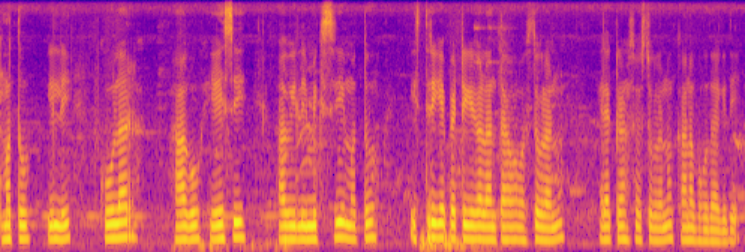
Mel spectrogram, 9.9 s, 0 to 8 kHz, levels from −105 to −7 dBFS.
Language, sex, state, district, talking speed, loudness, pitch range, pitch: Kannada, male, Karnataka, Koppal, 90 wpm, -16 LUFS, 150-170 Hz, 160 Hz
